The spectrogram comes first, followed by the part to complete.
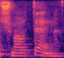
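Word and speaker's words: שְׁמַרְתֶּן: Shmar ten, you have kept.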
